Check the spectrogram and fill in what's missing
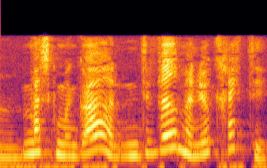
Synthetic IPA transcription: ʋæsɡ̥æmænɡ̥ɶɐd̥e̝ʋe̝ð̞̰ˠmænjoe̝ɡ̥ʁɛɡ̥̚d̥i

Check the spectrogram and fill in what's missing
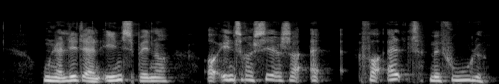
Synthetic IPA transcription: hunæɐle̝d̥æenʔe̝nsb̥enɐ | ʔɒ̽ʔe̝nt͡sʰəʁɐse̝̰ːɐsɑ̈ɪfɒ̽ʔæl̰d̥mefuːlə

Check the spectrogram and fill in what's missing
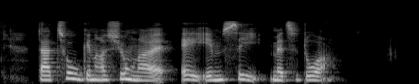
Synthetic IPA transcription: d̥ɑ̈æɐt͡sʰo̝̰ːɡ̥e̝nəʁɑ̈ɕo̝̰ːnɐæɛ̰ʔemse̝̰ːmæt͡sʰod̥o̝ɐ̰

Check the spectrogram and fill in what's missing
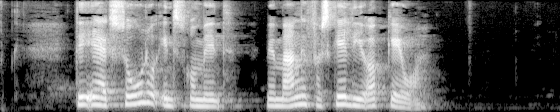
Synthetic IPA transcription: d̥e̝æɐe̝d̥so̝ːlo̝ʔe̝nsd̥ʁumen̰d̥ | memɑ̈ŋəfɒ̽sɡ̥el̰iəɒ̽b̥̚ɡ̥ɛːʊɐ

